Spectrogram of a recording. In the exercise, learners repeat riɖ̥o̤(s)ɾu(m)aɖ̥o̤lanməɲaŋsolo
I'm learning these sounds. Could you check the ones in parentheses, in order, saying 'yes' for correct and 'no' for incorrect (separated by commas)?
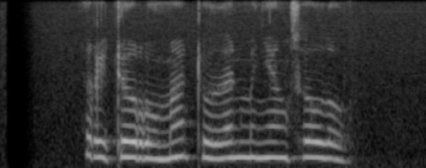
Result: no, yes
